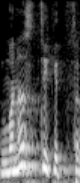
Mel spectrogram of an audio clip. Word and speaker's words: मनश्चिकित्सक: ये कोई भी शब्द नहीं है, मनोचिकित्सक ये अशुद्ध है, ठीक है। शुद्ध जो बनता है, देखिए नियम क्या है, ये हमने ना ये लेखन करना है इसका, ना हमने उच्चारण करना है, ठीक है। इसको क्या बनाएंगे हम, विसर्ग के बाद यदि च हो तो विसर्ग को क्या करेंगे हम, श कर देते हैं, यानी क्या बनेगा, मनश्चिकित्सक बनता है।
